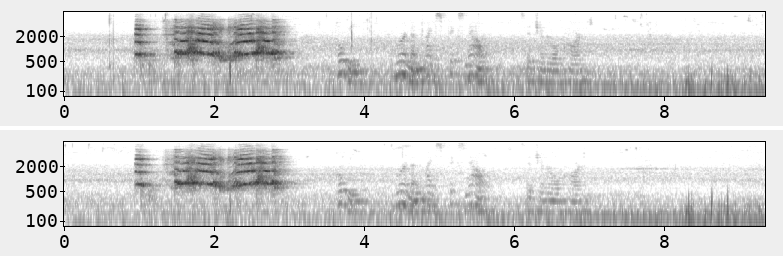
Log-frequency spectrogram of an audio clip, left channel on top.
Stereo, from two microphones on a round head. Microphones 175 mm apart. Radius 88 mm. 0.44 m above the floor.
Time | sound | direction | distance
0.9 | a scream | 30° left (ahead or behind) | 1.5 m
3.6 | a woman speaking | 20° left (ahead or behind) | 1.0 m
